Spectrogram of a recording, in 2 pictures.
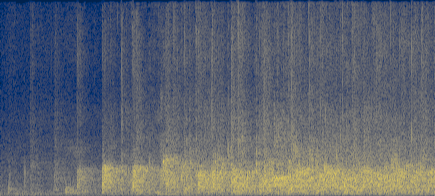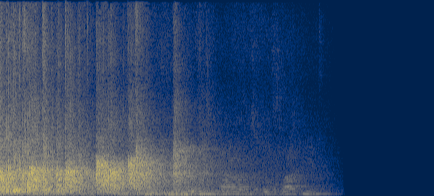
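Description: An audience applauds, then the clapping fades away.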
